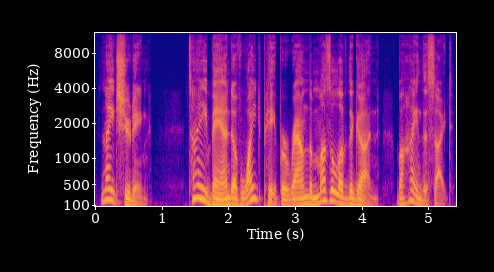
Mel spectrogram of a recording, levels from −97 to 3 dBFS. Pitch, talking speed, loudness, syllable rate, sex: 130 Hz, 175 wpm, -18 LUFS, 5.0 syllables/s, male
